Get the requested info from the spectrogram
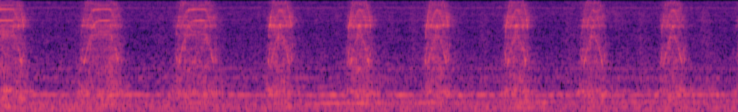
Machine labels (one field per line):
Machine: slide rail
